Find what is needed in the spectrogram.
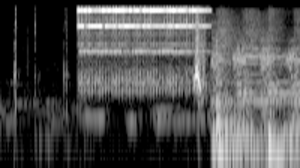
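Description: A subscribe-animation sound effect: a short, bright ringing bell tone starts about half a second in and stops about a second later. It is followed by upbeat rock-style background music with a steady beat.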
